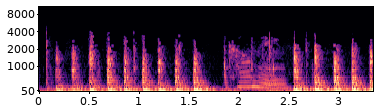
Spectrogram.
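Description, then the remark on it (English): Rapid, loud pounding on a door, a brief ringing doorbell tone cutting in midway, then the hurried, insistent knocking starts up again. “Oh, knocking and ringing both. Somebody must be anxious.”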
